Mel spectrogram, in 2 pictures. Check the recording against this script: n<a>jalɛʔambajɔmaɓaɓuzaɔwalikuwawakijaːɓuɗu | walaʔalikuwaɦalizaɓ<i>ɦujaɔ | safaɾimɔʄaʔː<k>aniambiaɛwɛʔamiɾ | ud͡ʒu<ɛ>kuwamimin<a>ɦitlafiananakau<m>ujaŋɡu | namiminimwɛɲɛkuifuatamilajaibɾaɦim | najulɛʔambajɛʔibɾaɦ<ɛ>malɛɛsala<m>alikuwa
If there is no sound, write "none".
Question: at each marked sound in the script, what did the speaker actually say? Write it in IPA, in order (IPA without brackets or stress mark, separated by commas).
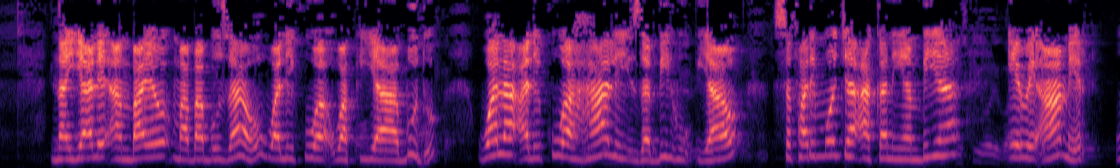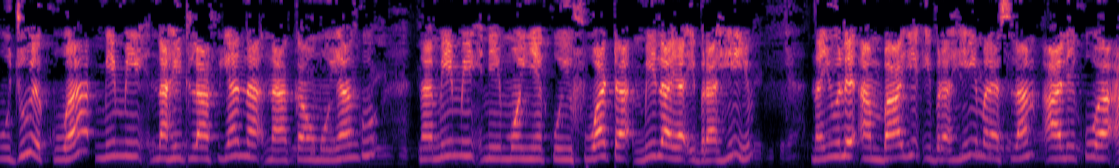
a, i, k, ɛ, a, m, i, m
